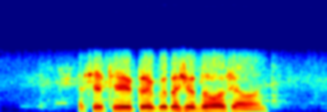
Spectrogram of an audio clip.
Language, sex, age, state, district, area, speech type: Kashmiri, male, 30-45, Jammu and Kashmir, Kulgam, rural, conversation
